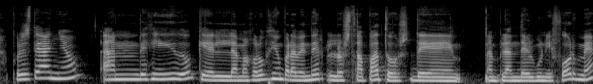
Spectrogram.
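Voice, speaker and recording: Lively intonation marks this woman's speech. Her voice sits fairly high. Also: moderate pace, very even loudness. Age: young. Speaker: podcast co-host. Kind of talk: casual chat. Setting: studio, recording in person.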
